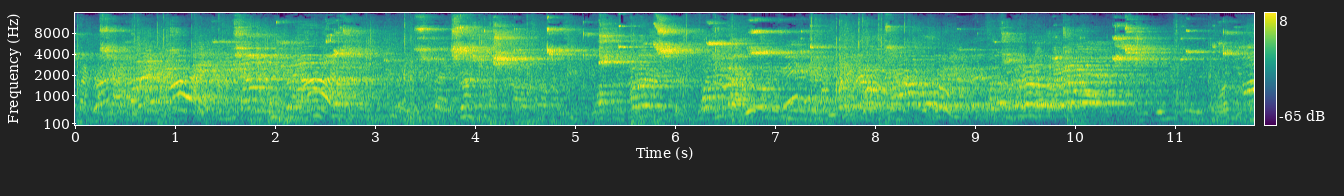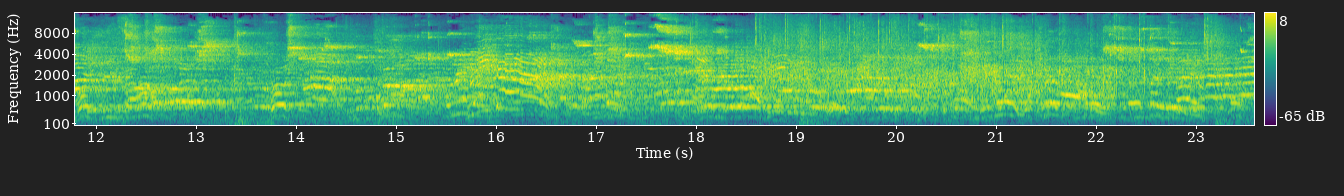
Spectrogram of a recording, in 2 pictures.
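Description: A crowd of spectators chatters and cheers, echoing in a large gym.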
